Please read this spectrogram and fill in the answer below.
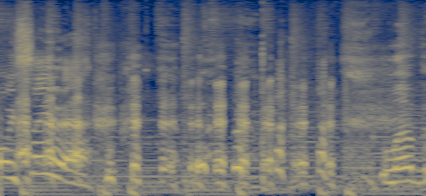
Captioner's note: both laughing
